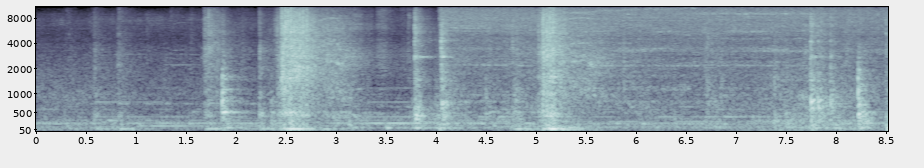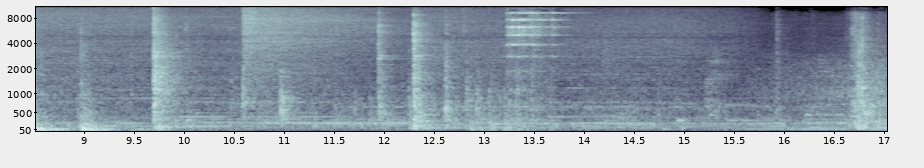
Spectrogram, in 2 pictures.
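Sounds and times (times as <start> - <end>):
steady hiss: 3.4 - 15.8.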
